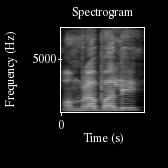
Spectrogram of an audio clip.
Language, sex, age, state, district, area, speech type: Odia, male, 60+, Odisha, Kalahandi, rural, spontaneous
